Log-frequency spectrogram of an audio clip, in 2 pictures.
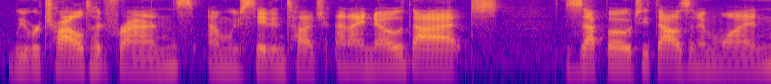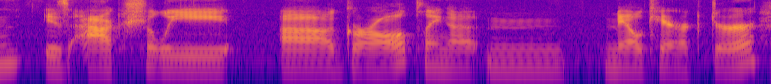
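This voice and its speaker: Low, clear-voiced woman chatting through a game. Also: fairly bright tone. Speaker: host and player of an online text roleplaying game. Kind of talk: casual explanatory chat while playing, with some reading aloud.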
